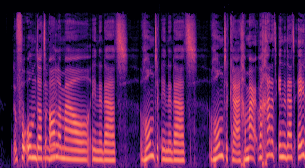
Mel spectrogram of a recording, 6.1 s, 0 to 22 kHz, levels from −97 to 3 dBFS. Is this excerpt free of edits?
no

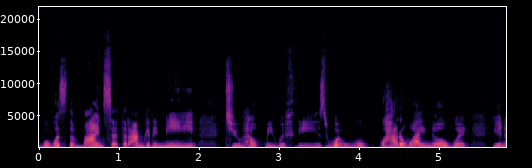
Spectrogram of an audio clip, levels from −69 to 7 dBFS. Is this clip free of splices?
yes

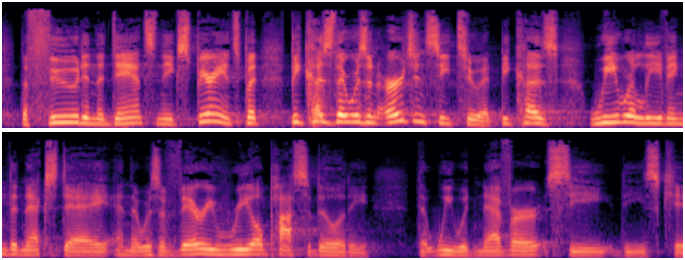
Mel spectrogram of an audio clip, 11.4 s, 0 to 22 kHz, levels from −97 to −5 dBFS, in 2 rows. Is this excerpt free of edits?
yes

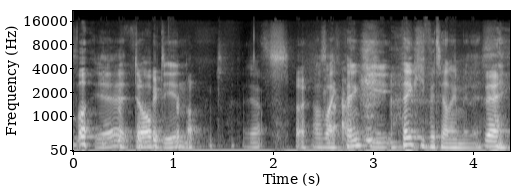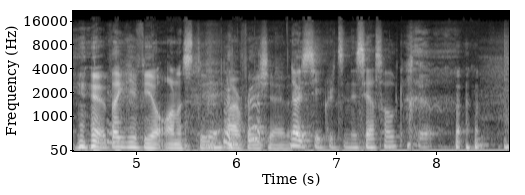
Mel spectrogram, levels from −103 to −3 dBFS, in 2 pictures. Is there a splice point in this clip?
no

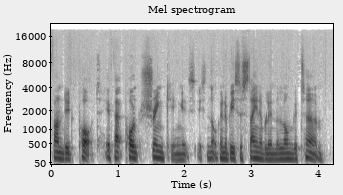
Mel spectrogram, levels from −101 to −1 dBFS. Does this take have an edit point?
no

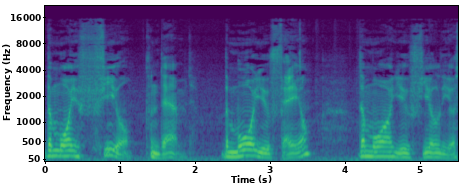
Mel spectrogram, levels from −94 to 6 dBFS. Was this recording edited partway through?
yes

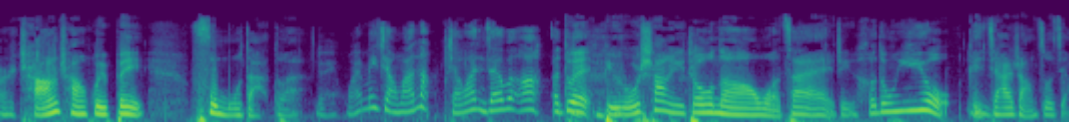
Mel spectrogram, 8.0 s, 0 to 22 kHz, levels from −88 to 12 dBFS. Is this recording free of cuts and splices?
yes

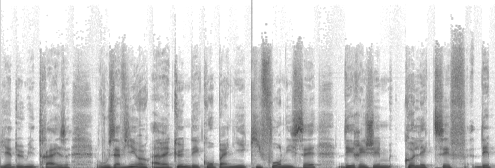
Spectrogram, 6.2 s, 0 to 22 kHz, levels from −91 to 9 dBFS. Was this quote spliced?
yes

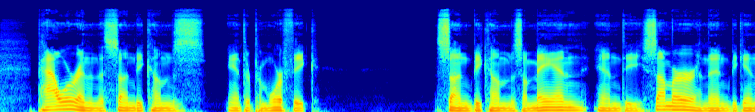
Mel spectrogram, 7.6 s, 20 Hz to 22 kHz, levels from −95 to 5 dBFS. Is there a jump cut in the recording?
no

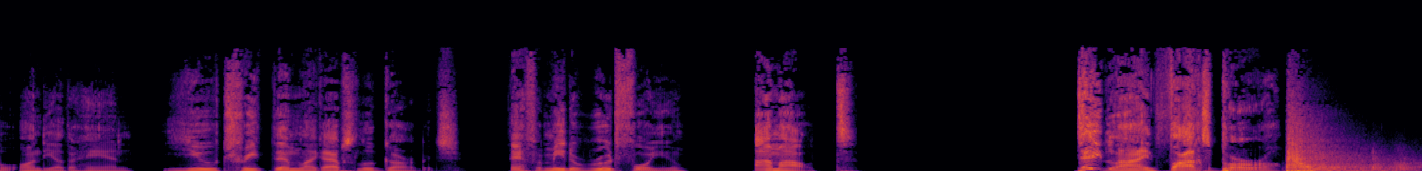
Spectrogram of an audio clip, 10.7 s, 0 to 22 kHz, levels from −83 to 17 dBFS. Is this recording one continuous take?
yes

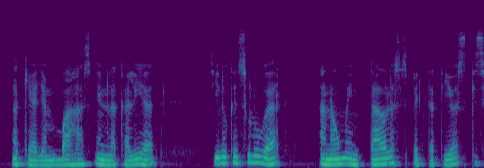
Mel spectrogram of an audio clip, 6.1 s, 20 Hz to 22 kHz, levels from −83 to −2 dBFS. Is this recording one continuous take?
yes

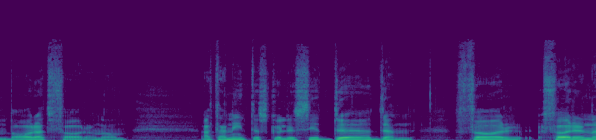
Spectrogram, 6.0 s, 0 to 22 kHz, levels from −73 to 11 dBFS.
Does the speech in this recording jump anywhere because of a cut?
no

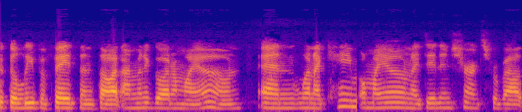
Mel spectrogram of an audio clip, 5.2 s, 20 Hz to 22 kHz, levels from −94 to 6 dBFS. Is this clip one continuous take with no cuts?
no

